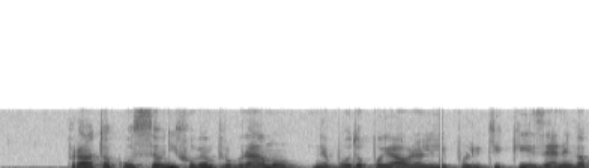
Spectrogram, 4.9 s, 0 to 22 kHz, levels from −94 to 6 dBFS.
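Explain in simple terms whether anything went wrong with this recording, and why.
Something did go wrong: a short stretch of packet loss on an ADPCM call. Just after "programu ne bodo pojavljali", from about 3.66 to 3.69 s, a couple of packets never arrived and the gap was filled with silence, so the sound drops out with a hard edge. This wideband G.722 coding predicts each sample from the previous ones, so the missing data throws the receiver out of step with the sender. The sound that follows comes back slightly distorted before it recovers.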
